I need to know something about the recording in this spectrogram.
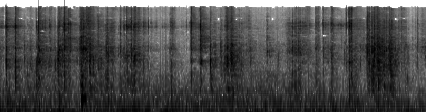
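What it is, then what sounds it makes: Dry bar soap, crumbling under a blade. A red utility knife blade scrapes and cuts flakes and small cubes from a hand-held, solid pink and orange dry bar soap scored into a cube grid. Rapid, dry, crisp crunches and bright scraping bursts are heard over a steady low hum. The flakes and cubes crumble away.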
